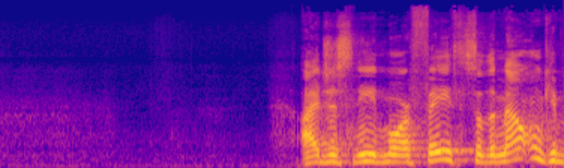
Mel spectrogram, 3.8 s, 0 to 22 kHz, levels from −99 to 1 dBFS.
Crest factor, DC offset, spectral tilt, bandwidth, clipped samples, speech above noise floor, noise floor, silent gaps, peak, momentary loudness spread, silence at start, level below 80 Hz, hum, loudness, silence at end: 16 dB; under 0.1%; -5.5 dB/octave; 18.5 kHz; under 0.1%; 48 dB; -63 dBFS; none; -2 dBFS; 4 LU; 2 s; -58 dBFS; none; -16 LUFS; 0 s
